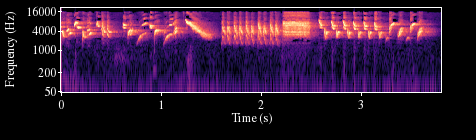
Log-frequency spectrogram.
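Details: European goldfinch of the subspecies parva singing a fast, unbroken twittering song: high liquid chirps and sliding notes, then a dense buzzy rattling passage, then more quick chattering phrases, with no other clear sounds.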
